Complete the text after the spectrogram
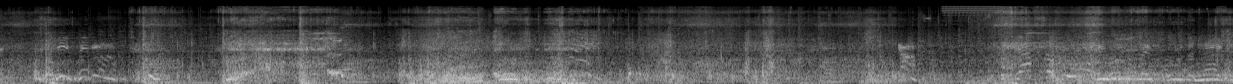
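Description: Punches and blows land with heavy thuds in a fight.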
